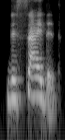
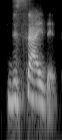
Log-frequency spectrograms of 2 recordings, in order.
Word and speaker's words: decided: Cuando termina con un sonido D, la palabra, ¿no es cierto? Entonces esto suena, agrega una sílaba. Decided. Agrega una sílaba, la sílaba ED. Decided.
